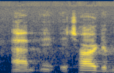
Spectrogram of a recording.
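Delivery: ordinary talk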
